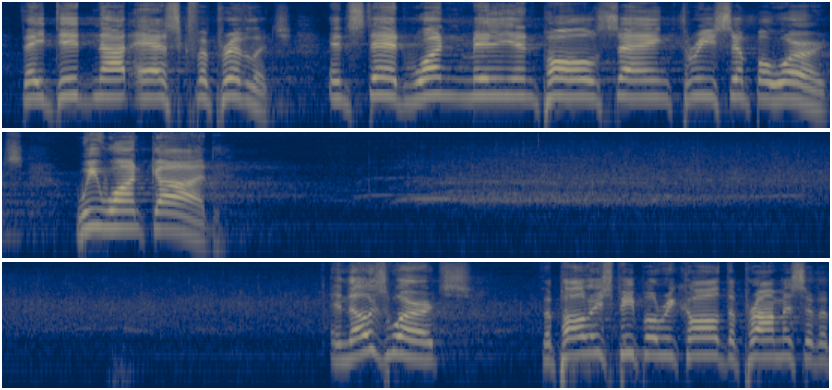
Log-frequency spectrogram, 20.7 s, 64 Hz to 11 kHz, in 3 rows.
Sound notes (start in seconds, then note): 11.9 applause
